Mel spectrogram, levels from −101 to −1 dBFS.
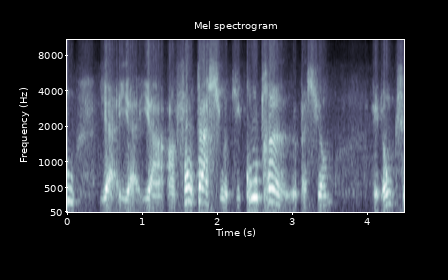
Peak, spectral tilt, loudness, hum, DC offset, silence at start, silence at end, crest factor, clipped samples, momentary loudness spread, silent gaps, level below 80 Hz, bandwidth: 0 dBFS; -4 dB/octave; -16 LUFS; none; under 0.1%; 0 s; 0 s; 16 dB; under 0.1%; 12 LU; none; -46 dBFS; 11 kHz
